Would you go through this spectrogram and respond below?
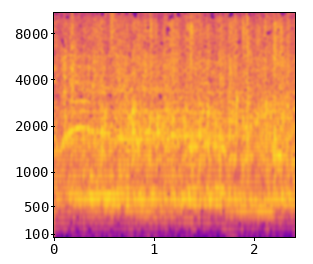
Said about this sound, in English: Thank you. Thank you very much. It would mean more if I hadn't done a special sign to make you applaud. But I'm sure you'd have done it anyway.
